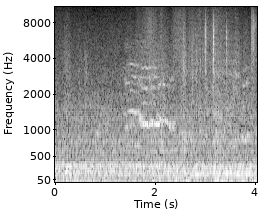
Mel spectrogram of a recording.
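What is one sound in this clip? Clothing rustles softly as a top is lifted.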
